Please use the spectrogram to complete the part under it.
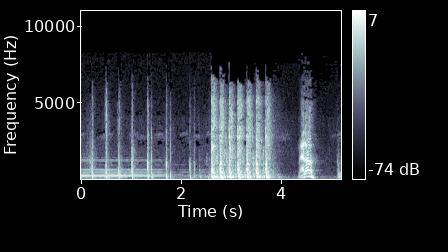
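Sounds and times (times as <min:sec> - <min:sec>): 
sharp hard knocks on a door: 0:00.2 - 0:04.0
person talking loudly and urgently: 0:04.4 - 0:04.8.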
